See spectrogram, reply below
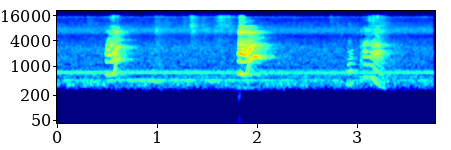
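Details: Alexandrine parakeet, a talking parrot, giving three short clipped vocal bursts, the middle one loudest and sharply rising, with a steady hum in the background.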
